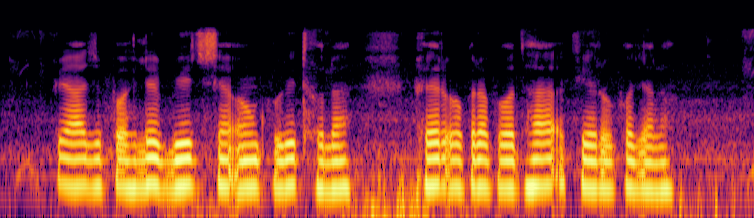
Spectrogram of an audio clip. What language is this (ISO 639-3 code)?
bho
